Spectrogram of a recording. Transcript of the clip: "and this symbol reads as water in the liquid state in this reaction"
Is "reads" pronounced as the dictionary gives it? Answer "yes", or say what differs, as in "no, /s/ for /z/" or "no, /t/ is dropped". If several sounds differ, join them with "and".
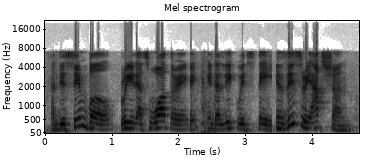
no, /z/ is dropped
